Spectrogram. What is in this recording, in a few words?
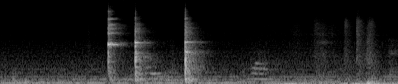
a tense home environment, argument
